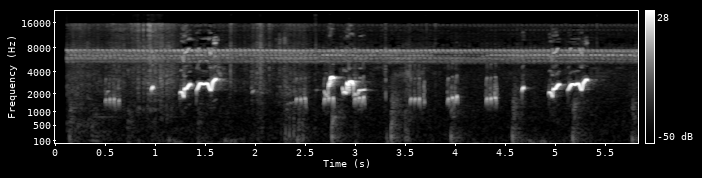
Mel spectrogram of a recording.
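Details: Yellow-variant red-whiskered bulbul kept as a decoy bird, calling to lure others: short bubbly phrases of rising, zigzag whistled notes alternating with brief lower chirps, spaced irregularly, over a steady thin high-pitched whine.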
